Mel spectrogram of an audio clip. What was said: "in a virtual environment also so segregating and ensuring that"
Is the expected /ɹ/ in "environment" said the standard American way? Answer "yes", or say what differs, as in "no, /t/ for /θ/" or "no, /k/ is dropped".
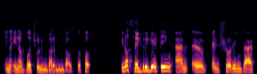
yes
